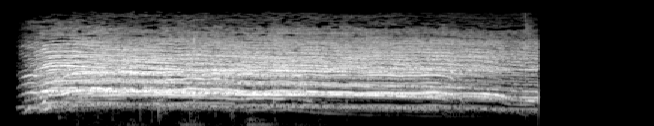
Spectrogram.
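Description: A long, loud yelled cry held for about three and a half seconds, its pitch sagging slowly toward the end, then cut off abruptly.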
